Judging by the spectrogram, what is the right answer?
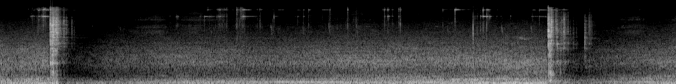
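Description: Small metal screws clinking and scraping as they are handled and picked up off concrete, with two sharper clinks about half a second in and about five and a half seconds in, and faint scattered ticks between, over a steady low background rumble.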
